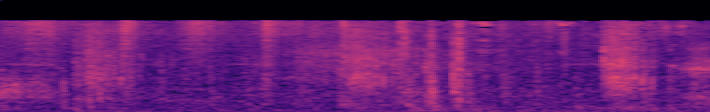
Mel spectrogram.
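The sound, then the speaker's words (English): A horse-drawn buggy comes to a stop, with faint, irregular clip-clopping hooves and a few soft rattles. “will you stop the buggy now? Whoa.”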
